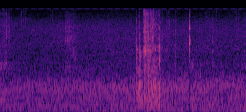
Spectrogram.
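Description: The plastic diffuser cover of an LED tube light being lifted off its aluminium back, handled in two short events: a brief scrape about one and a half seconds in and a light click near the end.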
